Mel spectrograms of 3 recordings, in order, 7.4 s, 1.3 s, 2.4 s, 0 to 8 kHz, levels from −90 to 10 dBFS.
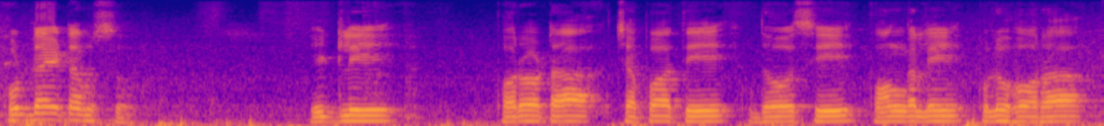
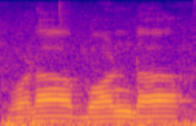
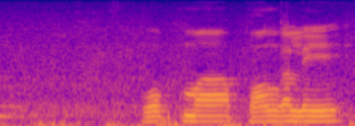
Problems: constant background noise, background conversations at intervals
